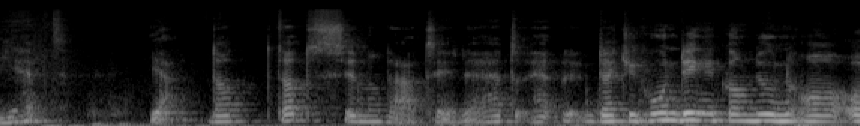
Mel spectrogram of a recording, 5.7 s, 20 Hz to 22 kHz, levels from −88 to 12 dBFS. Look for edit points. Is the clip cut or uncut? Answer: uncut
